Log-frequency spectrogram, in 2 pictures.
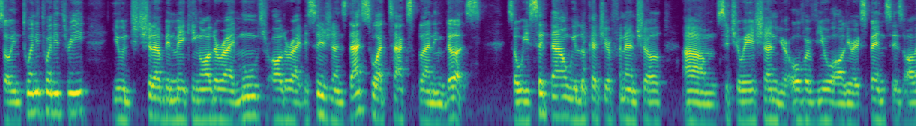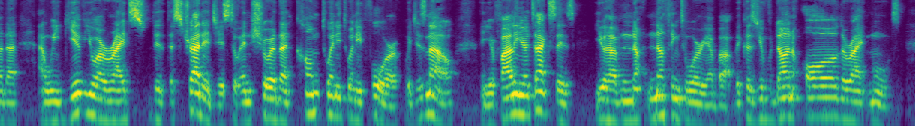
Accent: Jamaica; obviously I'm from Jamaica, so we've been back to Jamaica several times.

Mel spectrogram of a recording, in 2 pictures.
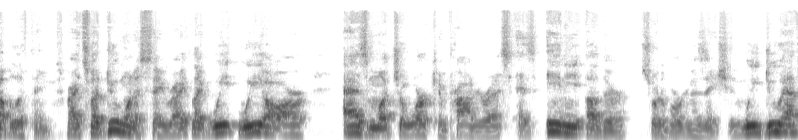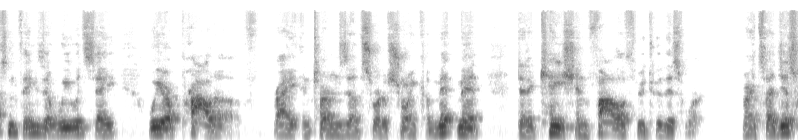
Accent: Milwaukee, Wisconsin, United States; so my hometown is Milwaukee, Wisconsin.

